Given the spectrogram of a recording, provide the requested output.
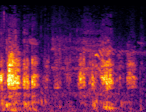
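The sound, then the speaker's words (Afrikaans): A dog pants in quick, breathy bursts with soft whimpering whines mixed in, moderately loud, with no talking. “Hoor jy wat sê Albert Bixie? Hy wil 'n ander hond kry.”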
